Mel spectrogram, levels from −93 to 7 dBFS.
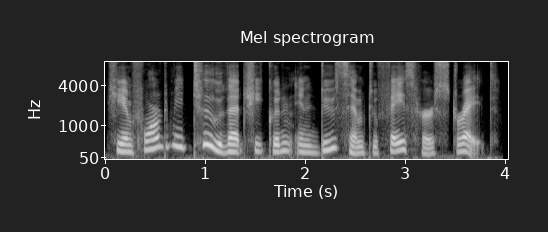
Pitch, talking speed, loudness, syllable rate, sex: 200 Hz, 195 wpm, -18 LUFS, 4.4 syllables/s, female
